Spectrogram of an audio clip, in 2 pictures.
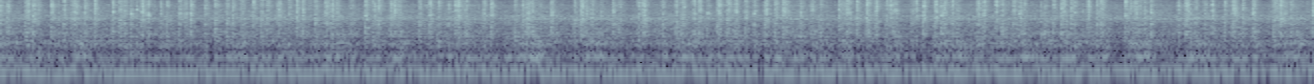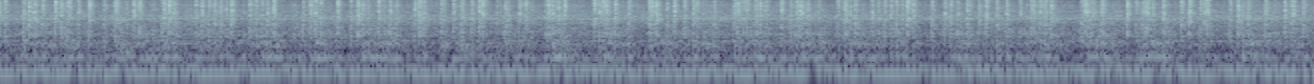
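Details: Dirt Silver Crown race car fired in the shop after a fuel-cell line fix, filter cleaning and fuel routed through the pump and main lines to the barrel valve. A loud, deep, steady roar holds over ten seconds without stumble or surge. Fuel system checks out: normal running.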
